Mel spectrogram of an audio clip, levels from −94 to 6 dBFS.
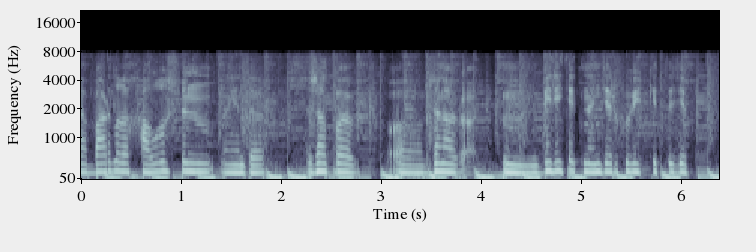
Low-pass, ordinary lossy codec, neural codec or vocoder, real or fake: none; none; none; real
